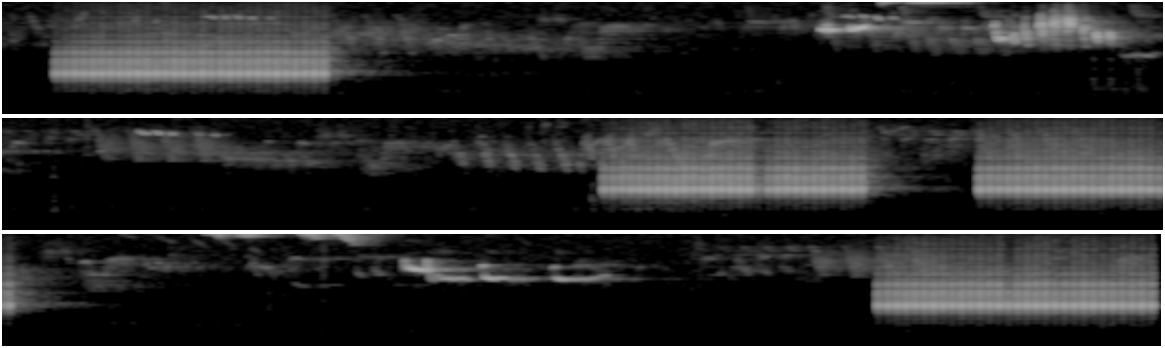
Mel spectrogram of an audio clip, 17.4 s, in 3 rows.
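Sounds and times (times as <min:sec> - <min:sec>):
lesser spotted woodpecker drumming in Belgium: 0:00.3 - 0:01.9, 0:08.8 - 0:12.0, 0:16.0 - 0:17.3.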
